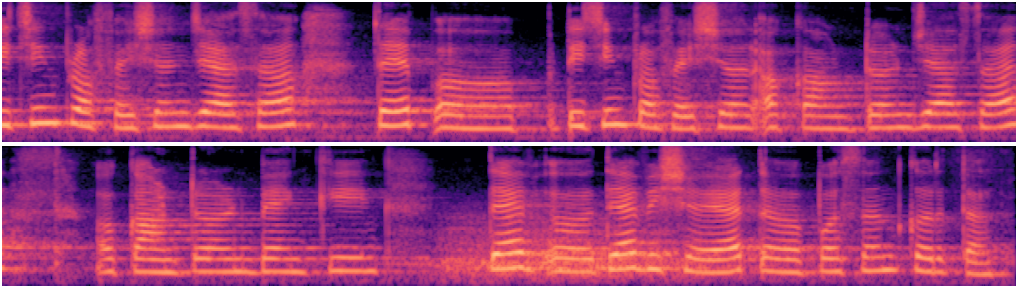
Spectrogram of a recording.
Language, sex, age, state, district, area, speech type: Goan Konkani, female, 18-30, Goa, Bardez, rural, spontaneous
